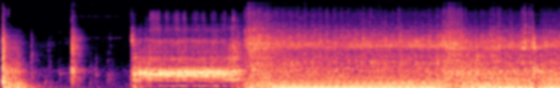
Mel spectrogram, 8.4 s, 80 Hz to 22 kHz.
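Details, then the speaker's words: 1940 Ford Tudor after carb repair and exhaust leak patch, started cold outside, tiny pinhole exhaust leak remains, carb may need adjusting for new back pressure: fires up, settles to steady slightly fast idle, even hum, no popping — normal cold idle. "all right so got the car pulled outside out in the open and has a tiny tiny little exhaust leak probably a little pin hole that we didn't hit but actually now it's outside sounds pretty good it's not bad at all so I would say that's a win"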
